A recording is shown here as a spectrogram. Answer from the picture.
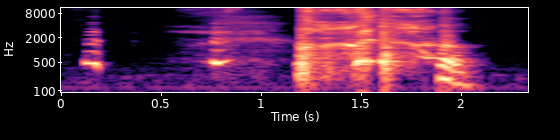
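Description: cough

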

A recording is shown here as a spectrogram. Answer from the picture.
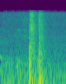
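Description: door being closed

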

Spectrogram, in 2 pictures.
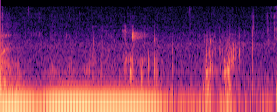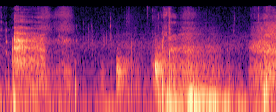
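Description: sipping coffee

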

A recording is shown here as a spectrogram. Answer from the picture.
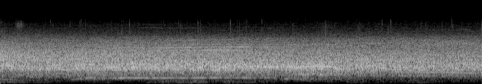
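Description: arena crowd cheering

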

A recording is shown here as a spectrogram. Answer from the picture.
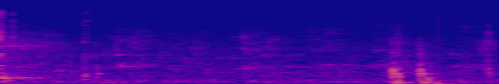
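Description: person drinking water

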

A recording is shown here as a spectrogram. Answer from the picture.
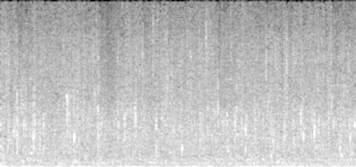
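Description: rain falling

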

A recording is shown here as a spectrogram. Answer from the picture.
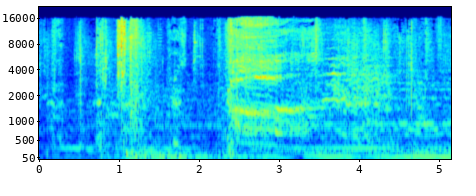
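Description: horse neighing

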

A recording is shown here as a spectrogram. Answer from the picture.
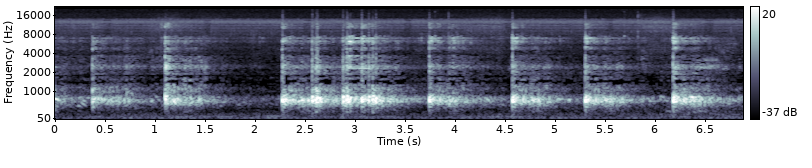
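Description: gunshots

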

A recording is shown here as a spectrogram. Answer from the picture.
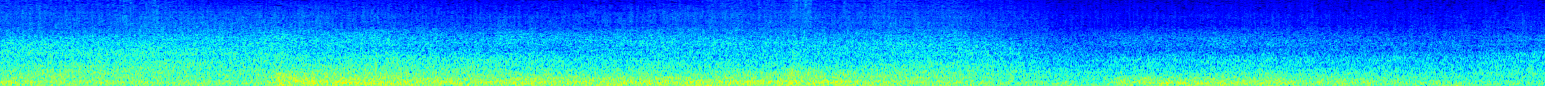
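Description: ocean waves and surf

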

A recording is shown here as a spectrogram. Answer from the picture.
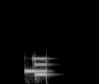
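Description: phone notification alert tone

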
